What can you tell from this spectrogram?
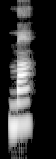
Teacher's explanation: Notice there's no tone mark there. That's the neutral tone. It's just short and light.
